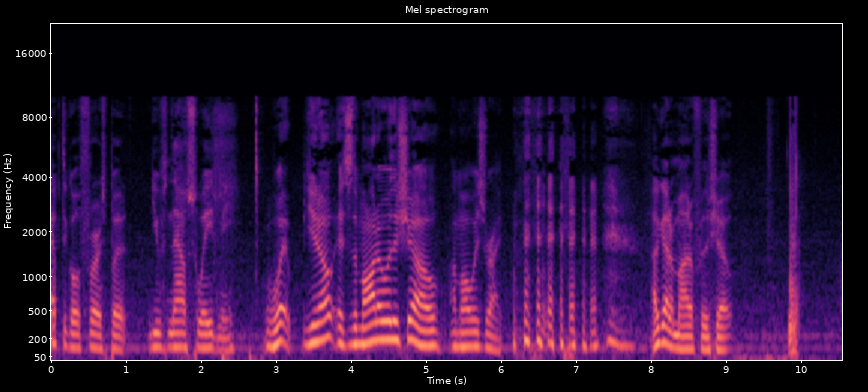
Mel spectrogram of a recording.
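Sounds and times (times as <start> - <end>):
speech: 0.0 - 9.2, 9.8 - 10.0
laughter: 6.2 - 7.8
fart caught in a microphone wind guard: 9.8 - 10.1.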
